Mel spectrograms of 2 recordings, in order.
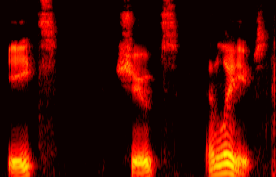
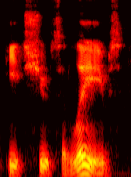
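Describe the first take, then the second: First: It is said with pauses between the actions. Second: It is said as one run without pauses. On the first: Someone eats, then shoots, then goes away. "We're saying" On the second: Someone eats plants called shoots and leaves. "Now we're not just saying"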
